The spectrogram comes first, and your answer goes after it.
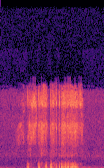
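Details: Cavalier King Charles Spaniel asleep on its owner's belly indoors, giving one rattling snore of about a second, a series of quick pulses merging into a rough buzzy exhale, in a quiet room.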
